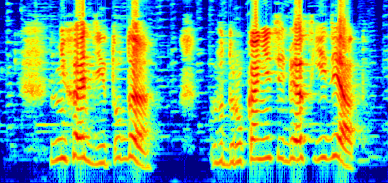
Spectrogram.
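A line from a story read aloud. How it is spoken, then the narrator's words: Whimpering. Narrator (Russian): захныкала Маша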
